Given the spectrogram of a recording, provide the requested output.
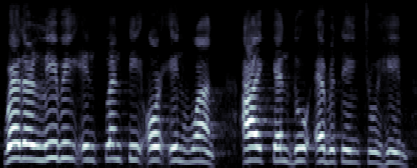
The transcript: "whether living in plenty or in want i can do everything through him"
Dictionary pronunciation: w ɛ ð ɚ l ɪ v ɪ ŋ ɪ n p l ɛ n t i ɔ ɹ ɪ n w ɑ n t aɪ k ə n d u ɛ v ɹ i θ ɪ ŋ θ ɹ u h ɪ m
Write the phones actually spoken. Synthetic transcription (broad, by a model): w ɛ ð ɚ l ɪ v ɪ ŋ ɪ n p l ɛ n t i ɔ ɹ ɪ n w ɑ n t aɪ k ə n d u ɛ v ɹ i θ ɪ ŋ t ɹ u h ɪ m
